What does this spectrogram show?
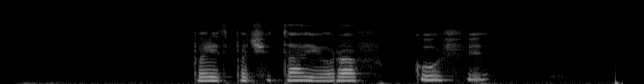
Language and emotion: Russian, sad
